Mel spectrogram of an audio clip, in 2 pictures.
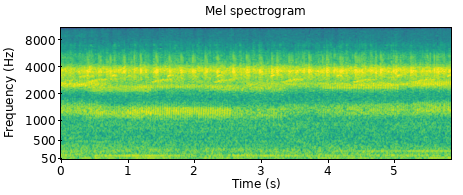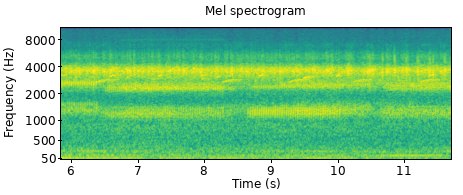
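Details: Nighttime swamp chorus of tree frogs in North Carolina backwoods, many overlapping callers forming a continuous high-pitched drone; a middle trilling layer fades in and out in stretches of a few seconds while the upper shimmer stays constant.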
